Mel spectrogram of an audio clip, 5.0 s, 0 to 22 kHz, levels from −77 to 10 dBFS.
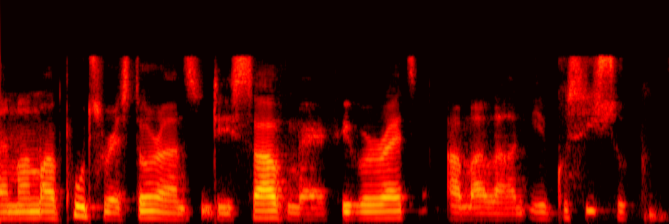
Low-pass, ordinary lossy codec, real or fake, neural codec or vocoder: none; none; fake; codec, 16 kHz, 1 kbps, X-Codec, HuBERT features, trained on balanced general audio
